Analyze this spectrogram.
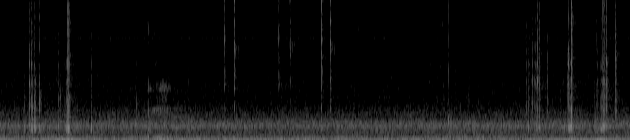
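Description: Computer mouse clicking: a scattering of short sharp clicks, several in quick pairs, over a low steady hum.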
